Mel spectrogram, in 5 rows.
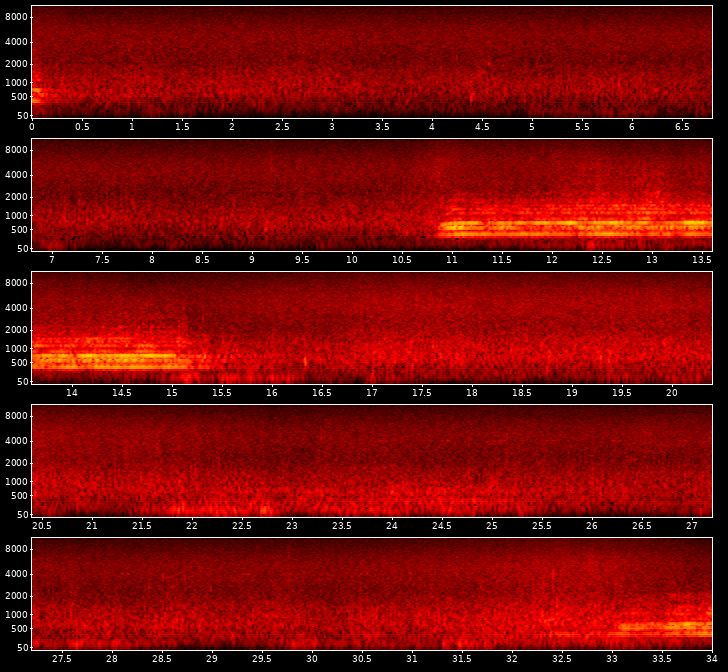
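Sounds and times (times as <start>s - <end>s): steam locomotive whistle: 0.0s - 0.6s, 10.8s - 15.9s, 32.2s - 34.0s
choppy water: 0.0s - 34.0s
strong wind: 10.8s - 17.4s, 21.4s - 28.6s, 29.6s - 34.0s.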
